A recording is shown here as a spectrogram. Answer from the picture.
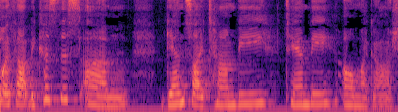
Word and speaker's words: Gansai Tambi: tambi oh my gosh i always mispronounce that gansai tambi watercolors i want it to rhyme i think that's a thing i feel like it should rhyme but it doesn't rhyme um because there's such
